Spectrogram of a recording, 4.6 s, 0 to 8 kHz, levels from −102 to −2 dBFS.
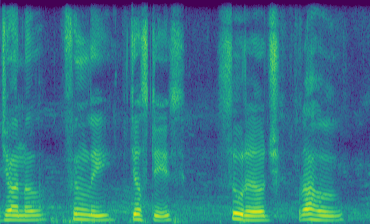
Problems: none marked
